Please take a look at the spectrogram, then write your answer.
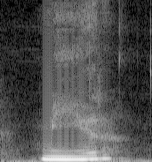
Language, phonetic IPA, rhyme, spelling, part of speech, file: Czech, [ˈmiːr], -iːr, mír, noun, Cs-mír.ogg
- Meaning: peace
